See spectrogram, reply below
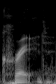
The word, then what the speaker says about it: Kraid: But then you get to, how do I pronounce it? Kraid or Crad? – I think it's just Kraid.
